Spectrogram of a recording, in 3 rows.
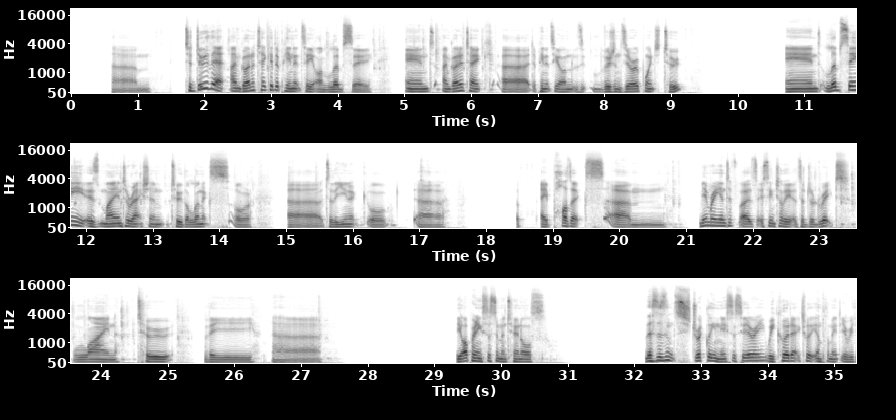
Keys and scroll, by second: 1.9 Down, 2.0 Down, 2.2 Down, 2.5 ctrl+v, 2.9-5.4 typing, 5.5 ctrl+s, 5.8 Return, 6.2 ctrl+s, 11.8 Return, 11.9-15.5 typing, 17.0 ctrl+s, 20.8 ctrl+c, 22.0 Down, 22.2 shift+Tab, 22.2 `, 22.8 BackSpace, 23.0 BackSpace, 23.3 BackSpace, 23.7 shift+Tab, 23.9 shift+Tab, 24.6 ctrl+v, 25.2 typing, 27.0-32.2 typing.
